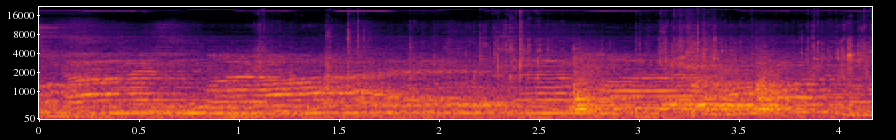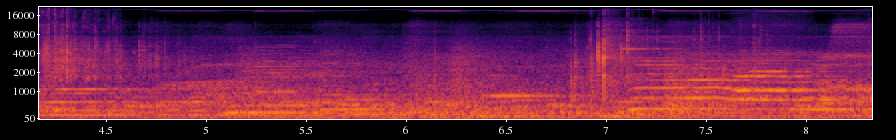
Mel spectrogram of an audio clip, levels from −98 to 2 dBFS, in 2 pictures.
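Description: Listening to this recording of sounds, nothing stood out as a technical problem.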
